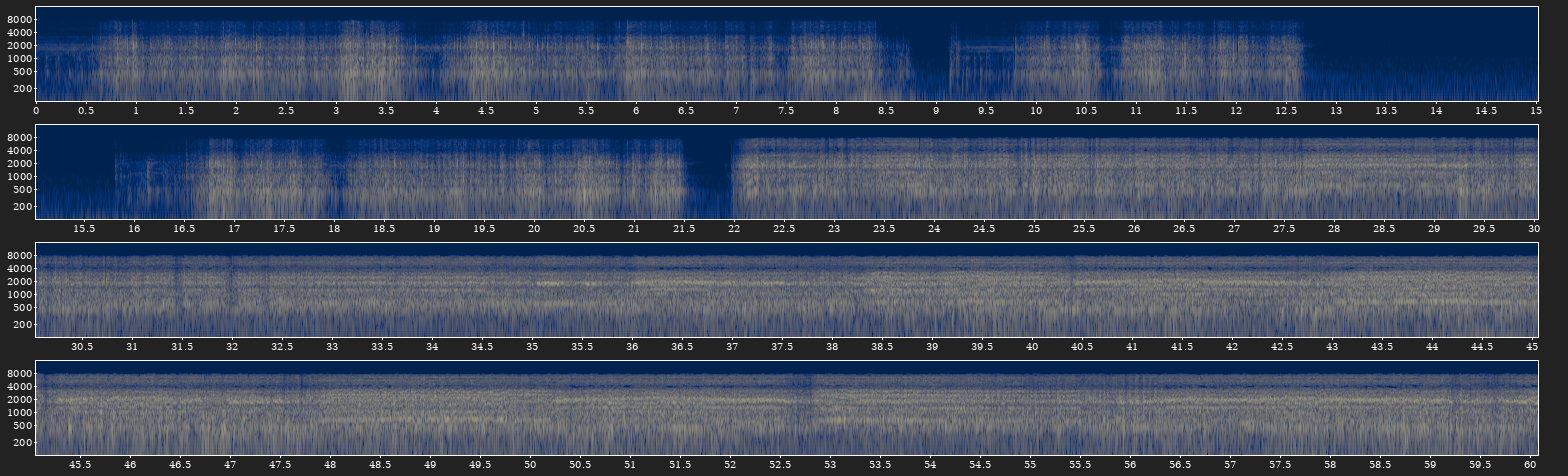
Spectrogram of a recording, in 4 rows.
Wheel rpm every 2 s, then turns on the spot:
20, 20, 20, 20, 0, 10, 10, 0, 10, 20, 20, 130, 160, 160, 160, 160, 160, 160, 160, 160, 160, 160, 160, 160, 160, 160, 160, 160, 160, 160.
0-8 10-12 16-22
